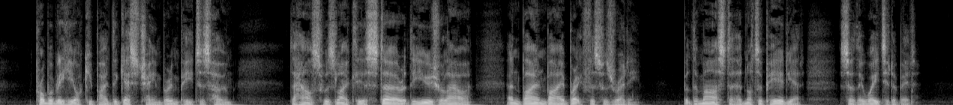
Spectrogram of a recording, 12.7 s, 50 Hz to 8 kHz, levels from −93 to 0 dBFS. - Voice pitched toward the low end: Yes, very low, 80 Hz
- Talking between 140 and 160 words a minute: No, average, 175 wpm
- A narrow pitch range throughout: No, average, 3.1 semitones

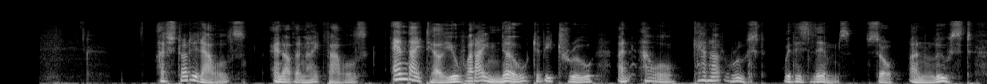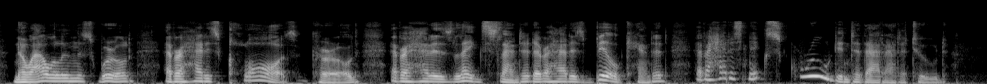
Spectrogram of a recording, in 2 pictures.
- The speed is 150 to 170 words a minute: Yes, average, 165 wpm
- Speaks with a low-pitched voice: Yes, low, 130 Hz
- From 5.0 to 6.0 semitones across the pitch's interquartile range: Yes, wide, 5.6 semitones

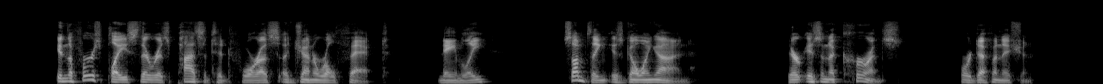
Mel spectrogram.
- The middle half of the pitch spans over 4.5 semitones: No, average, 3.4 semitones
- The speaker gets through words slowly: Yes, slow, 125 wpm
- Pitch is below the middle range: Yes, low, 105 Hz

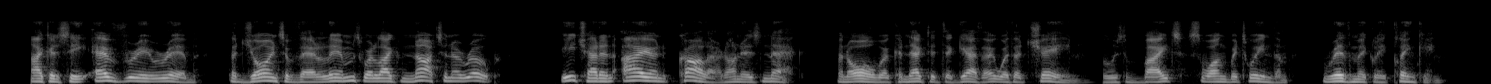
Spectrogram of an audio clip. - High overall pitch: No, low, 130 Hz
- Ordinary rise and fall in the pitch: Yes, average, 4.6 semitones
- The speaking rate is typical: Yes, average, 155 wpm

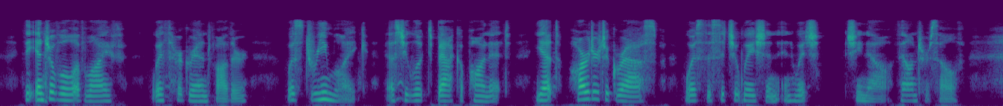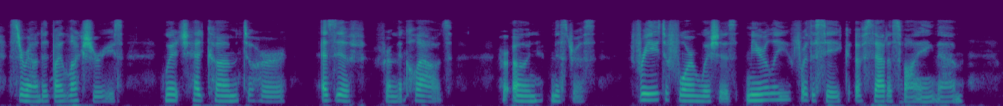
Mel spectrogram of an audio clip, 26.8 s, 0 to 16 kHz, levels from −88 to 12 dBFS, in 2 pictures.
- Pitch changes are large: No, narrow, 2.5 semitones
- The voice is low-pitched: No, medium, 185 Hz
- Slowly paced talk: Yes, slow, 125 wpm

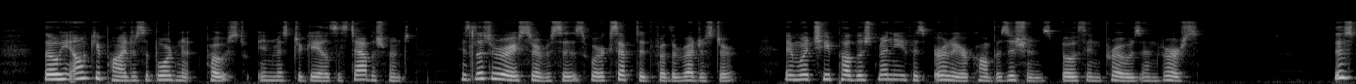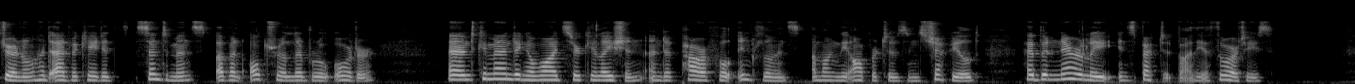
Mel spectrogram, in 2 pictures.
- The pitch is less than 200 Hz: Yes, high, 190 Hz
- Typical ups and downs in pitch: Yes, average, 3.5 semitones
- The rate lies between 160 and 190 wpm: No, average, 140 wpm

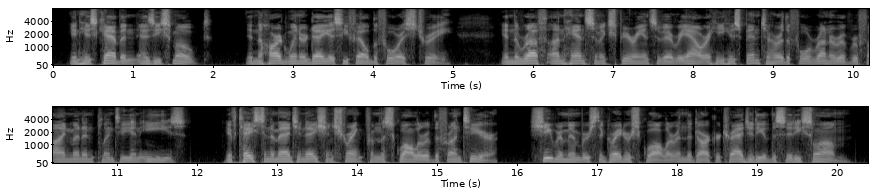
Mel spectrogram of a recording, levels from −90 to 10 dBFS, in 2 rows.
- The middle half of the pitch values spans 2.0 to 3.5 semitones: Yes, narrow, 2.5 semitones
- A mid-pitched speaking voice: No, low, 110 Hz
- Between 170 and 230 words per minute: Yes, average, 180 wpm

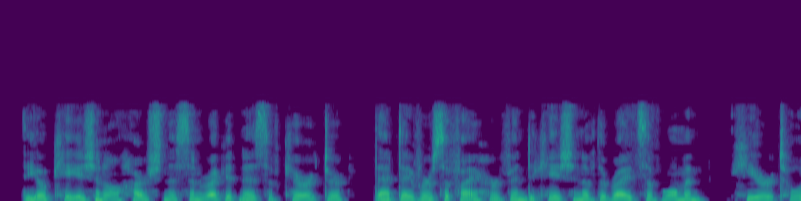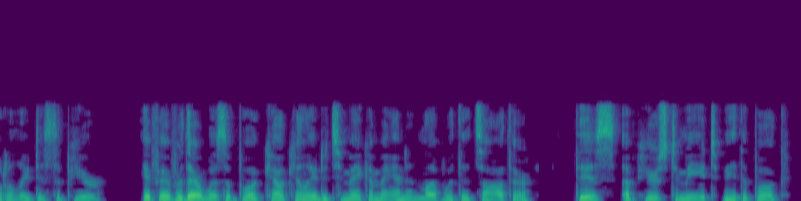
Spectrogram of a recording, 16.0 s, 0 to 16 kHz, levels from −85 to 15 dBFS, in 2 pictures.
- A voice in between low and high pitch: No, low, 130 Hz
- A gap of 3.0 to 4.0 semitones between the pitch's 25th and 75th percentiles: No, narrow, 2.5 semitones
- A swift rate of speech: No, average, 160 wpm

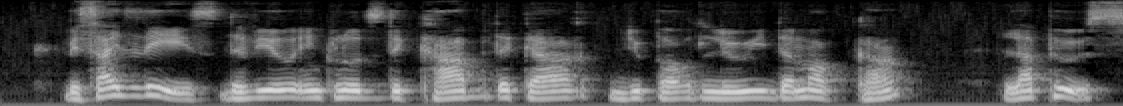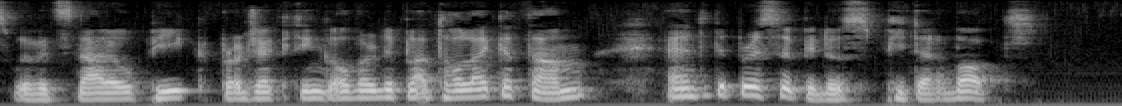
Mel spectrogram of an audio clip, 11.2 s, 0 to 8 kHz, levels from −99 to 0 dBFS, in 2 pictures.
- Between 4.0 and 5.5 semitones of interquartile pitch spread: No, narrow, 2.5 semitones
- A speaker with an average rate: Yes, average, 170 wpm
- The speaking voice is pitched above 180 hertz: No, medium, 155 Hz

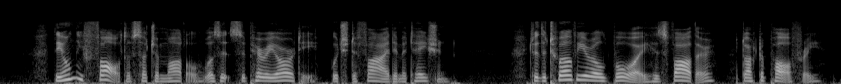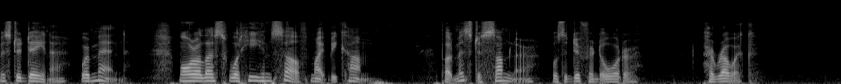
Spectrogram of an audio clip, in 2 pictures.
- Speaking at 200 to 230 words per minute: No, average, 155 wpm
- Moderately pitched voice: Yes, medium, 155 Hz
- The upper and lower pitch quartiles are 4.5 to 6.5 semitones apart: No, average, 3.5 semitones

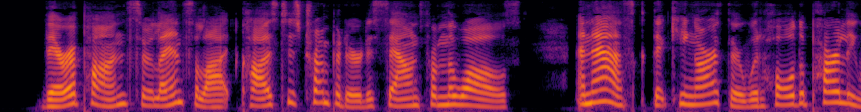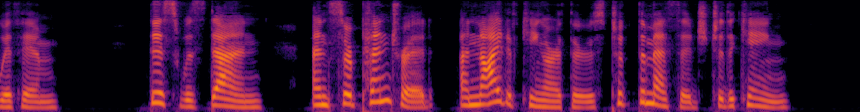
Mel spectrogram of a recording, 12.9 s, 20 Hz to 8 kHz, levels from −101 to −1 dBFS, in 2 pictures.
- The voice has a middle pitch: No, high, 210 Hz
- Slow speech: No, average, 180 wpm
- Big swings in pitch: Yes, wide, 6.2 semitones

